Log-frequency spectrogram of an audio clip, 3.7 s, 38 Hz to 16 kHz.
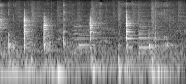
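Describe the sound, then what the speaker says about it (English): A spoon stirring basil into homemade tomato sauce in a pot, a quiet series of about eight irregular metallic scrapes and clinks, soft and close. "We're going to stir this in and cook this for around 5"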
